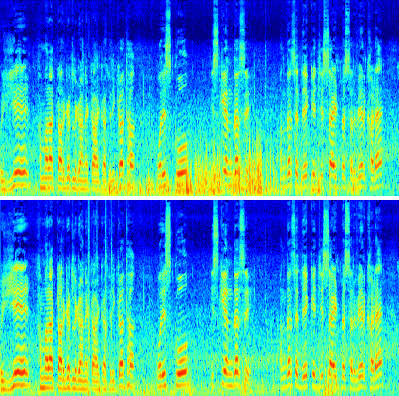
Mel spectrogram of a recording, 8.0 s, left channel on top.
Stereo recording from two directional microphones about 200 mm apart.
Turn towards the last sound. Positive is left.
turn(degrees=-25)  # may be behind; listen again after turning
